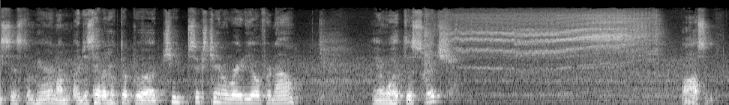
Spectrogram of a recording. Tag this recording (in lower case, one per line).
inside a small room
speech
